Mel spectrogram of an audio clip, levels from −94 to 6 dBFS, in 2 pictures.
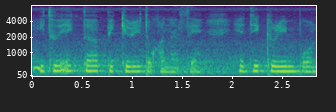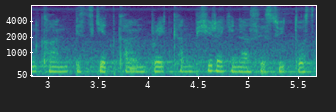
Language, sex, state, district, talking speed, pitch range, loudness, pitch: Nagamese, female, Nagaland, Dimapur, 220 wpm, 200-215 Hz, -17 LUFS, 210 Hz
